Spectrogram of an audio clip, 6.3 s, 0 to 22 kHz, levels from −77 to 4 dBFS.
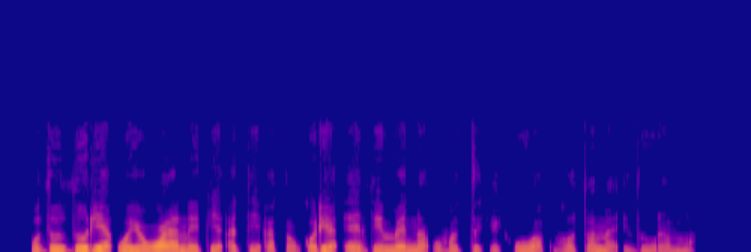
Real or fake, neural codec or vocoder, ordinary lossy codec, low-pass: fake; codec, 24 kHz, 1 kbps, SNAC; none; none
